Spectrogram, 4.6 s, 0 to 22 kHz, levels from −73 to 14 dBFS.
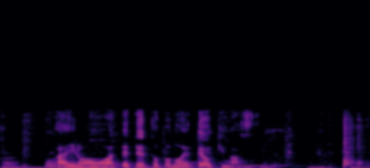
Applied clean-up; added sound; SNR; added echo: classical method log-MMSE.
